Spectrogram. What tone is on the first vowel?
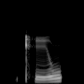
rising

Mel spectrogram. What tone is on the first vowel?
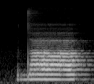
high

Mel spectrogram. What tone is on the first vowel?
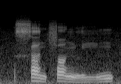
falling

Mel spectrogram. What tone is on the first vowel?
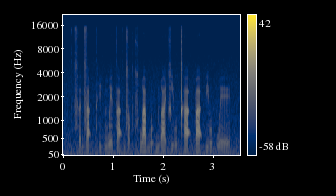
low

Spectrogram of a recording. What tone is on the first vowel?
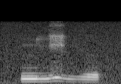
rising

